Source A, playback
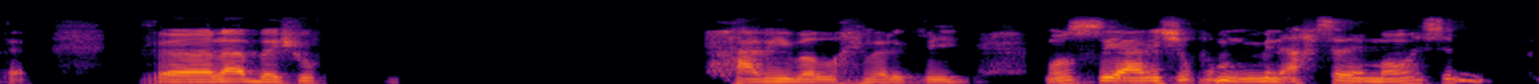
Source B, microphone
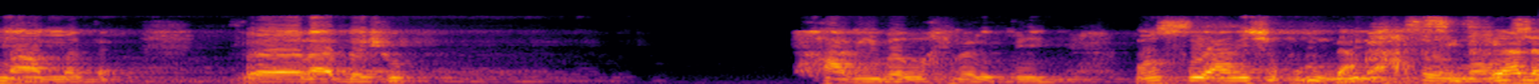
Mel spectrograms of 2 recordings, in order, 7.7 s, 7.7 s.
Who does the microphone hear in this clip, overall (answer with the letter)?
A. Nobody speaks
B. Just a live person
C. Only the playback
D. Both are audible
D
